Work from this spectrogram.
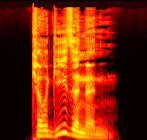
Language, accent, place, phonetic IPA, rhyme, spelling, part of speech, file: German, Germany, Berlin, [kɪʁˈɡiːzɪnən], -iːzɪnən, Kirgisinnen, noun, De-Kirgisinnen.ogg
- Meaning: plural of Kirgisin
